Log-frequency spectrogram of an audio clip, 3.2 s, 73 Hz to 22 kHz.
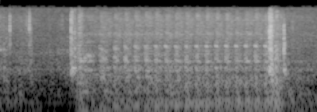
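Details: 2011 Toyota Camry with a replacement ECM and ignition coil A–D primary circuit codes plus P2016: even cranking at about six beats a second for two seconds, never firing; cause not confirmed.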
